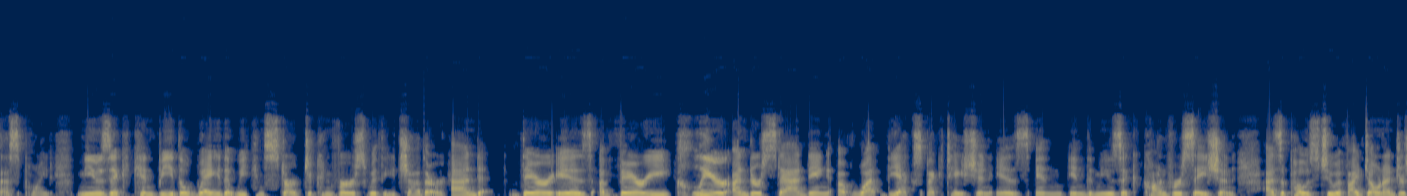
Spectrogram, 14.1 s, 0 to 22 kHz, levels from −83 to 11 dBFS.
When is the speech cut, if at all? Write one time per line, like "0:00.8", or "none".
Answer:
0:04.5
0:06.8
